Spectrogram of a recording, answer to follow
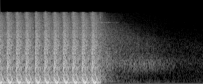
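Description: Sound effect of rapid automatic gunfire: a loud, fast, even string of shots that stops about a second in and trails off in a fading echo.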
